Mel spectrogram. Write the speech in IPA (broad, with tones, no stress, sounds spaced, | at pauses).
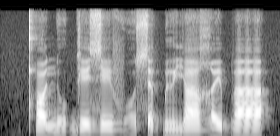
qʰ o˨ n o̤˦ ɡ e˨ z e˨ v ɔ̤˨ s ɐ˦ k͡p ɨ˦ j a˨ ʁ e˨ b a˦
